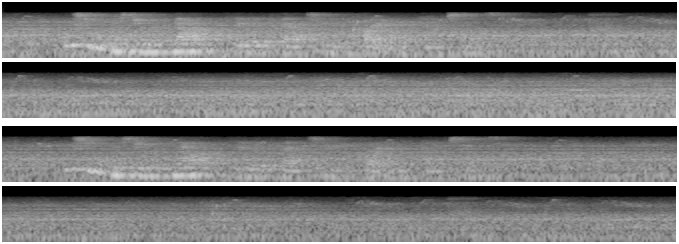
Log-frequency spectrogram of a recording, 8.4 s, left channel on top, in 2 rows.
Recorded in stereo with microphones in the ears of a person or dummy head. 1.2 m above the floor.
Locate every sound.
0.4 s a woman speaking: 5° right (ahead or behind), 0.9 m; by 3.1 s 50° left (ahead or behind), 2.5 m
